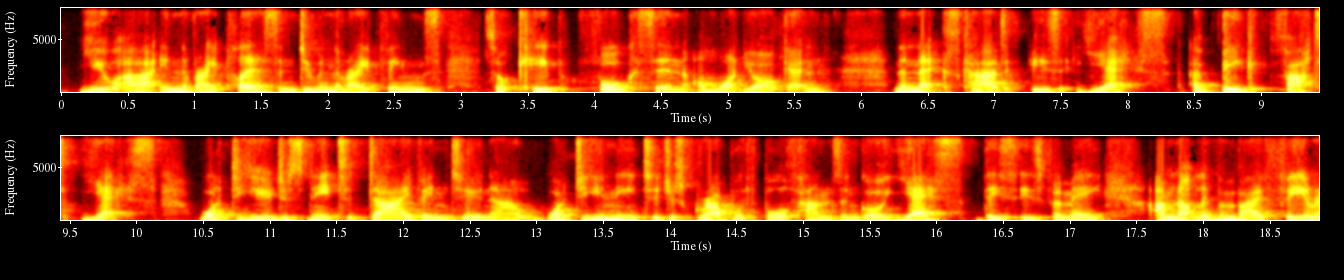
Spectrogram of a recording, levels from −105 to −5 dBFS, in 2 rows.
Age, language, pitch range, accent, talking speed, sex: 20-39, English, 165-185 Hz, British, 185 wpm, female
